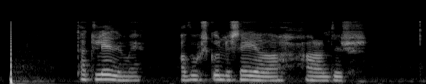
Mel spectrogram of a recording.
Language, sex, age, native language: Icelandic, female, 11, Icelandic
